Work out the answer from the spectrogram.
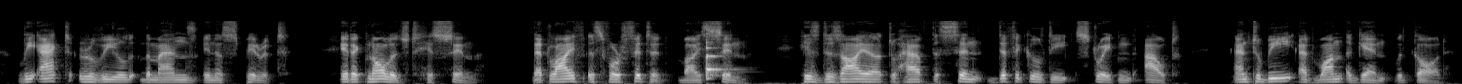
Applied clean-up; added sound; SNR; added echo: classical method log-MMSE.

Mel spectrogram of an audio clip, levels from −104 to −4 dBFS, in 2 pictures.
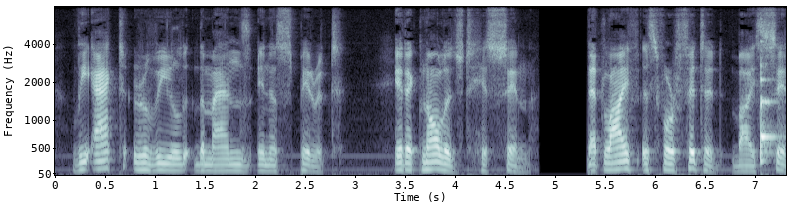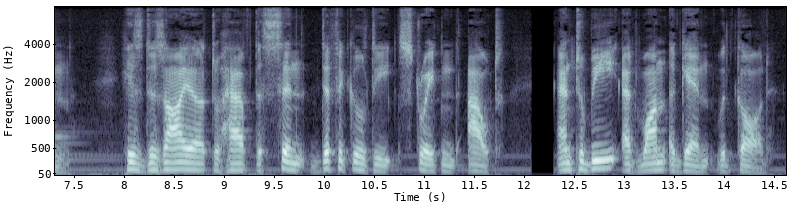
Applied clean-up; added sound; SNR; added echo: none; Bowed string instrument; 4 dB; none.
